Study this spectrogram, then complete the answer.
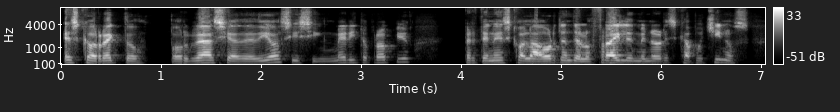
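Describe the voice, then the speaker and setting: Formal friar speaking dry and close. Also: male voice, mid-range voice, steady tone, moderate pace, fairly bright tone, dry recording. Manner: careful, formal, with hesitations. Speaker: Capuchin friar and priest, guest. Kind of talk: conversational interview answers.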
